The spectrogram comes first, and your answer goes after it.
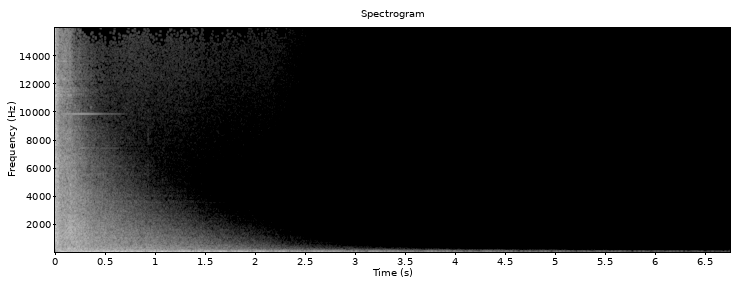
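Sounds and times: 
cinematic epic drum hits: 0.0 - 3.3.

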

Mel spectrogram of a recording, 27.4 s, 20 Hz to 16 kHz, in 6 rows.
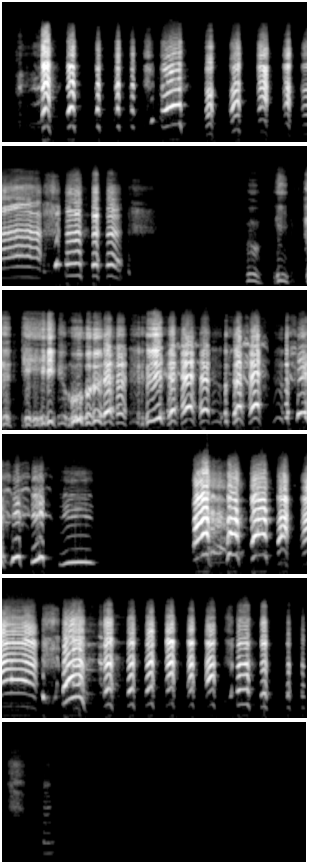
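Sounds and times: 
funny goofy cartoon laughs: 0.2 - 6.5, 9.1 - 14.8, 16.6 - 23.0.

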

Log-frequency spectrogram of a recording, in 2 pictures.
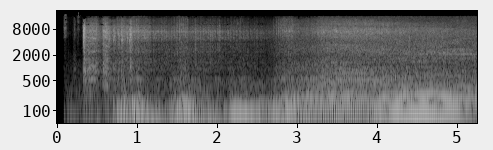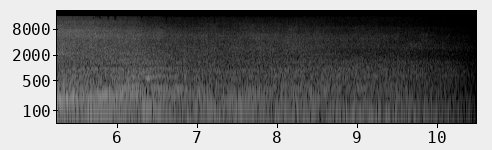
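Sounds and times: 
Toyota car: 0.1 - 10.4.

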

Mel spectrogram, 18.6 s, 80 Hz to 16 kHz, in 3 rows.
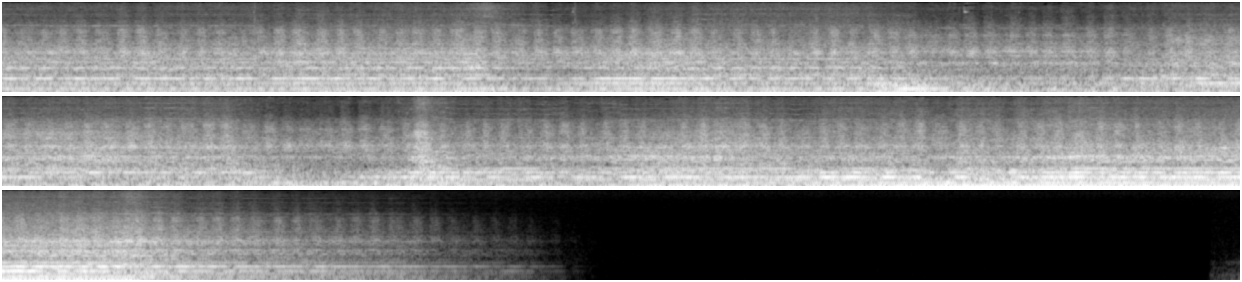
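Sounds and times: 
strange machine: 0.2 - 14.3.

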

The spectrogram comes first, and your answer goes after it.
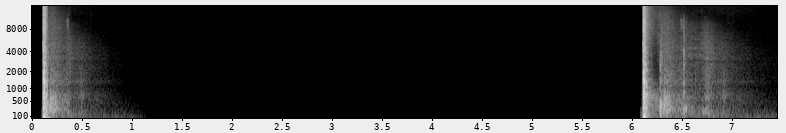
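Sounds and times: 
12 gauge shotgun blast: 0.1 - 0.6, 6.1 - 7.2.

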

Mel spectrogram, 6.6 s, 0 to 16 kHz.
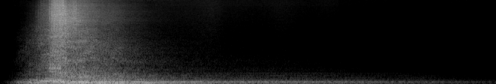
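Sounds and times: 
heavy air rip whoosh: 0.1 - 3.8.

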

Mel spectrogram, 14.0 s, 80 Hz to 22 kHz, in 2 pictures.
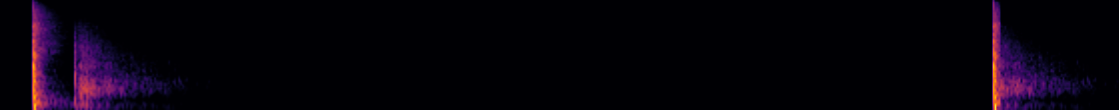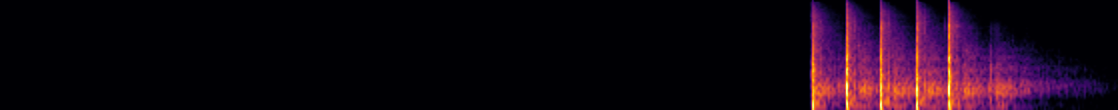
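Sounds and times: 
.45 ACP pistol long rapid fire blast: 0.2 - 1.1, 12.1 - 13.7.

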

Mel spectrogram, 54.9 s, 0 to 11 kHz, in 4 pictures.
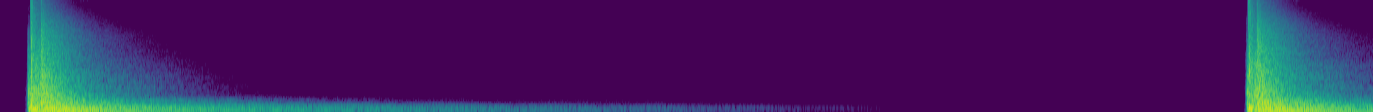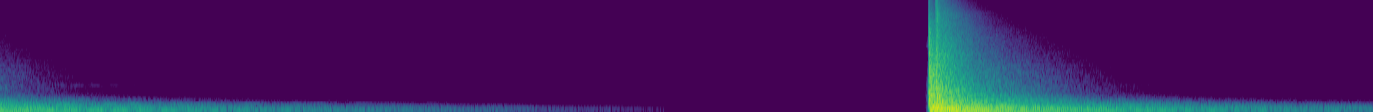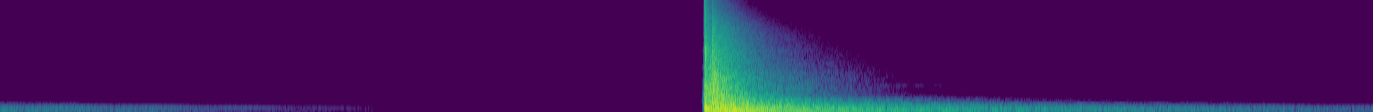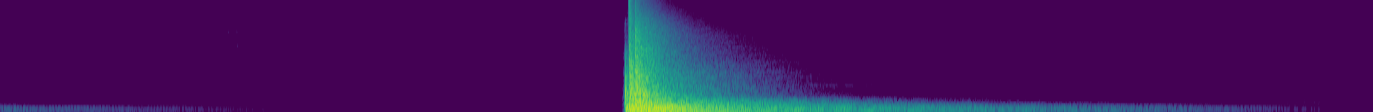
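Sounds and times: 
medium concert bass drum flam in a drum ensemble: 0.3 - 2.3, 12.5 - 14.3, 23.0 - 25.0, 34.5 - 36.5, 47.4 - 49.4.

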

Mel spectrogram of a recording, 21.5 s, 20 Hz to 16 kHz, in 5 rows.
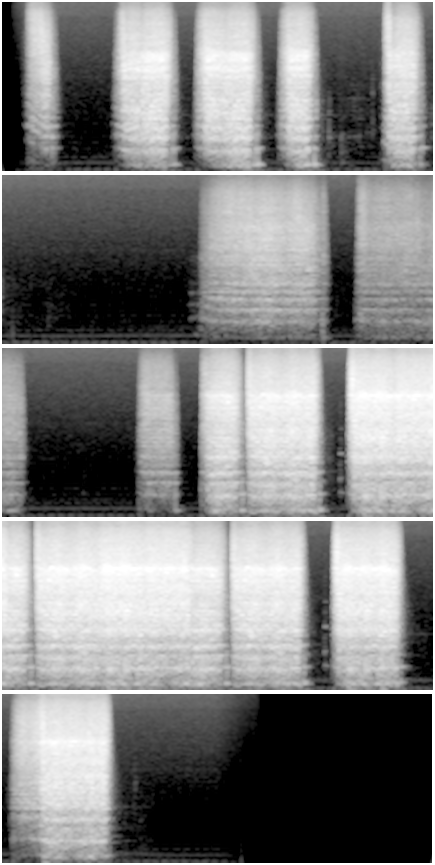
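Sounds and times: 
fire extinguishers: 0.3 - 0.6, 1.2 - 3.2, 3.8 - 4.2, 6.3 - 8.9, 10.0 - 18.4.

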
